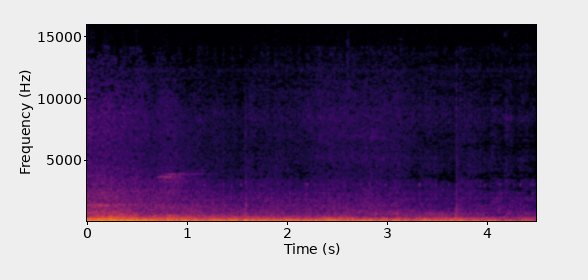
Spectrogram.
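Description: A Honda Supra X 125 R motorcycle engine idles during carburetor idle-speed adjustment, giving a close, steady low rumble. The note stays fairly even throughout, easing slightly in level toward the end.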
